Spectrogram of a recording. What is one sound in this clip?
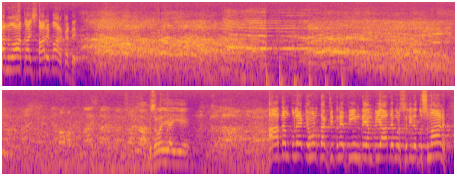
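A man speaks forcefully into a microphone through loudspeakers, his voice echoing.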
